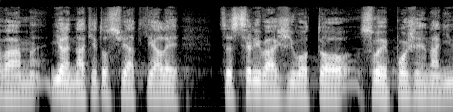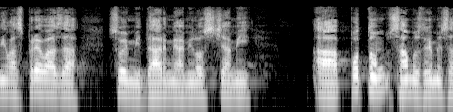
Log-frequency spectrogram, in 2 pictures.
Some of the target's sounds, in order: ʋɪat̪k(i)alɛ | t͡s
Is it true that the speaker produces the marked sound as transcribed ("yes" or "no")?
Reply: yes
